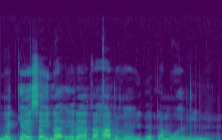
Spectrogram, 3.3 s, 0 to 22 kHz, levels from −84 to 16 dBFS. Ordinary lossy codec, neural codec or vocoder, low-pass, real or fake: none; none; 19.8 kHz; real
